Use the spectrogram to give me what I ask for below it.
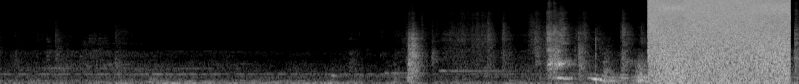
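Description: A short clip of everyday sounds where, from 6.48 to 7.90 s, a wrong sample width turns it into loud noise: packed 24-bit data read as 16-bit, so it crawls along at two-thirds speed, pitched down.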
